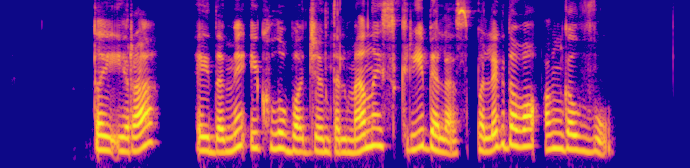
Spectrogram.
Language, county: Lithuanian, Šiauliai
